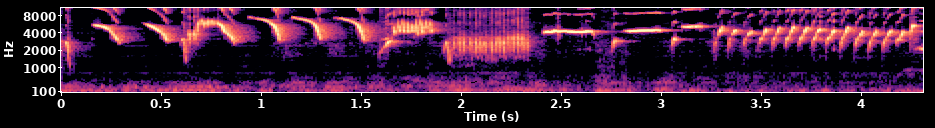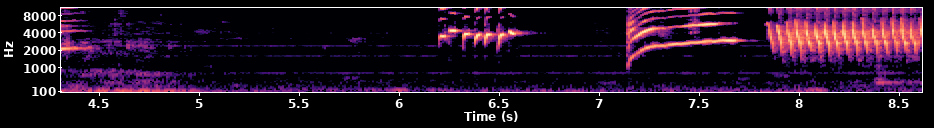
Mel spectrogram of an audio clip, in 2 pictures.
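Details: Canary 'cengkok mewah' master song for training young birds: quick swooping whistled notes, buzzy bursts and a trill, then a pause, short separate phrases of rising whistles and a final buzzy burst.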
